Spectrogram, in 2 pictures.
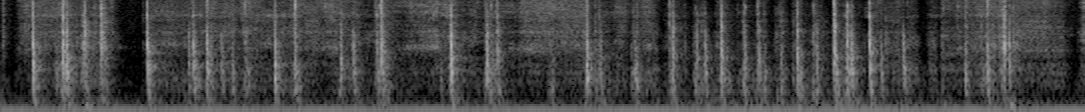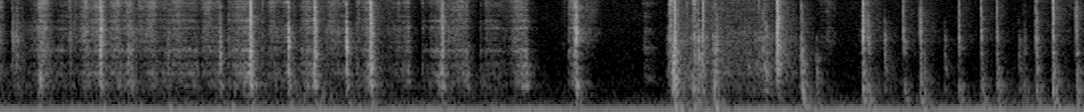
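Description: Long nails and fingertips tap and scratch around the pod holder and open lid of a large, hollow, white plastic pod coffee machine. A rapid, continuous run of light, sharp clicks and scratches rings out over a steady low hum.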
